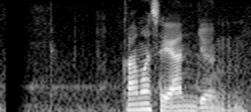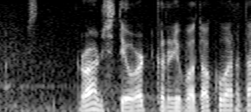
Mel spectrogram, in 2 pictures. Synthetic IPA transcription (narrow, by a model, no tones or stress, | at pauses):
kamaseand͡ʒɨŋ | rɔrdst̪iwərd̪̚kɨrdipɔt̪ɔkuwart̪a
